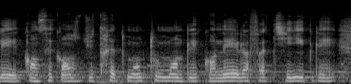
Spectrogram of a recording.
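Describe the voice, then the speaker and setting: A woman's fairly low voice with music in the background. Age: 60s. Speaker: breast cancer patient. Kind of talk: personal testimony.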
